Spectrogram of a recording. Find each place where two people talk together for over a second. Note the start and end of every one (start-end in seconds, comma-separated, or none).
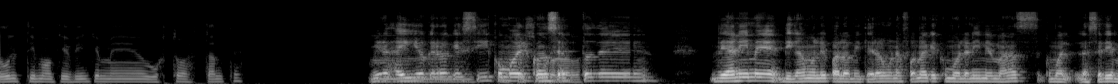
3.7-5.8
